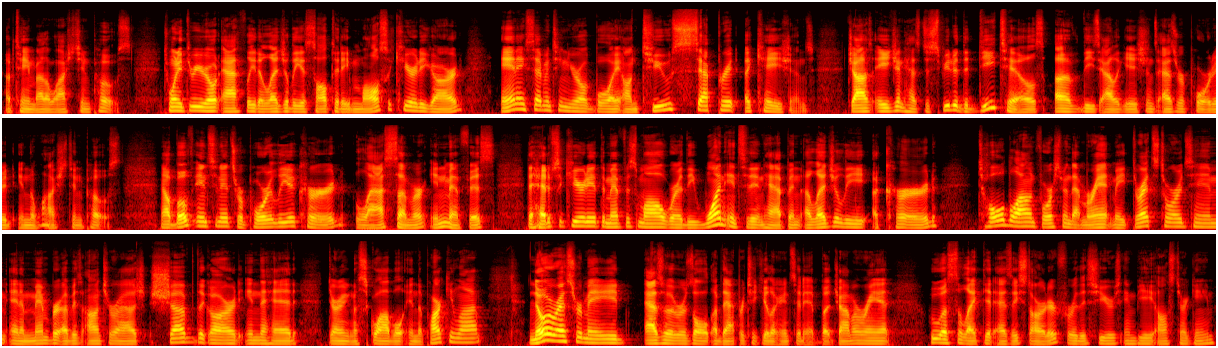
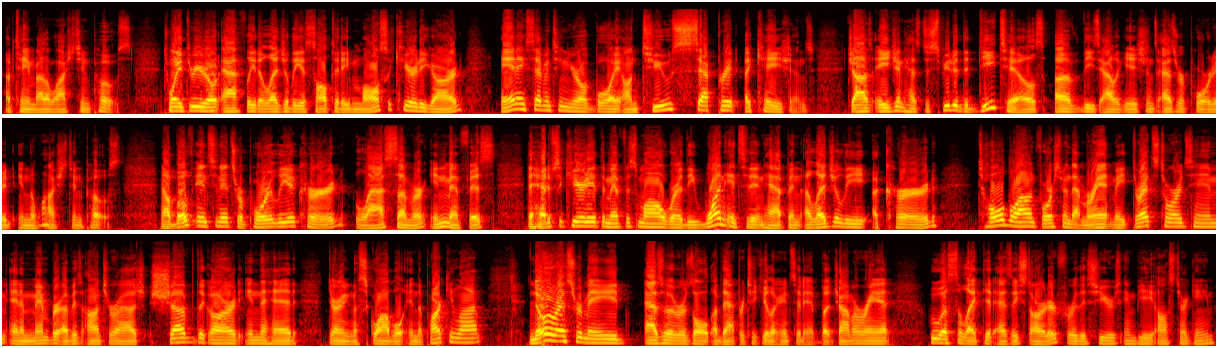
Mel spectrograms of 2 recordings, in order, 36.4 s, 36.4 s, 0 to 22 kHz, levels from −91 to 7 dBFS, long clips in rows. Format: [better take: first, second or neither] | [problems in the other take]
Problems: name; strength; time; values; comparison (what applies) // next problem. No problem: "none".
first | distortion; slight; 3% of the sound clipped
